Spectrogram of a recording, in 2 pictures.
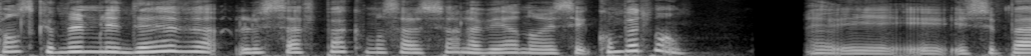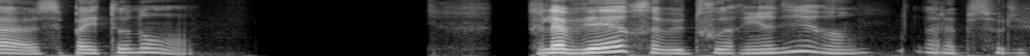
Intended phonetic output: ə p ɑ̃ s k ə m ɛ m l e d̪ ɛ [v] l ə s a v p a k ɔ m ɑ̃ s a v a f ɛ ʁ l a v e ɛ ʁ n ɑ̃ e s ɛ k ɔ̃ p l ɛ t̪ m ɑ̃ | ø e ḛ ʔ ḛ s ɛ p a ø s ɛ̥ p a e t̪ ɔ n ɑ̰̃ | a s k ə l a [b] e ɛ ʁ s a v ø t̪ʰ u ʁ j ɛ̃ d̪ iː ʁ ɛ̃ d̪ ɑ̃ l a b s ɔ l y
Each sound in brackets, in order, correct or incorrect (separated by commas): correct, incorrect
